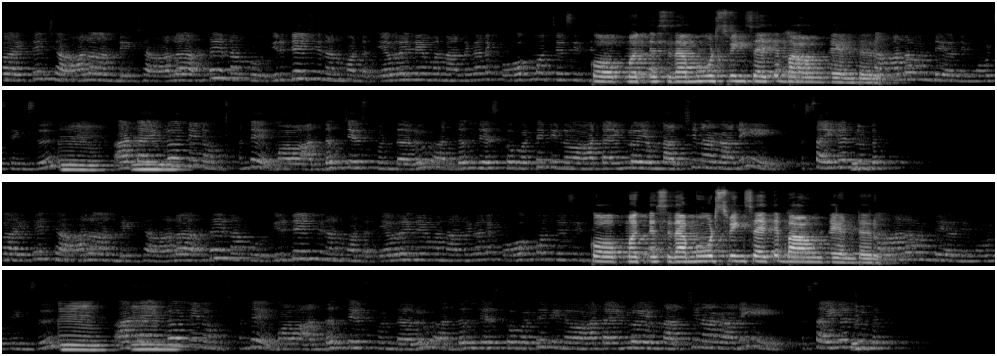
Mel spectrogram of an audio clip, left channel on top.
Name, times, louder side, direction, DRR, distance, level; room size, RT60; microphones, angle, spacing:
voice 1, 0.0-6.5 7.8-8.0 8.7-10.5 11.0-17.7 18.1-18.7, left 2 dB, 70° left, -2 dB, 3.3 m, -38 dB
voice 2, 5.9-8.8 10.5-11.0 11.2-11.7 18.4-18.5, right 4 dB, 80° right, 6 dB, 1.4 m, -23 dB
16.5 x 14.0 x 2.2 m, 0.89 s
head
